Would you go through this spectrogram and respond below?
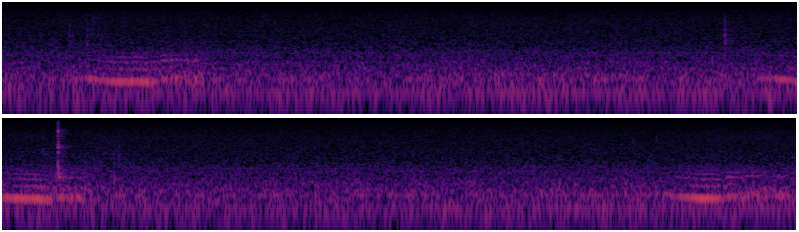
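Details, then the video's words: Sleeping fluffy male house cat snoring, three low, raspy breaths spaced roughly every three and a half seconds, soft against a constant low hum in a small quiet room, with one brief click midway. "Cute cat snoring"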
